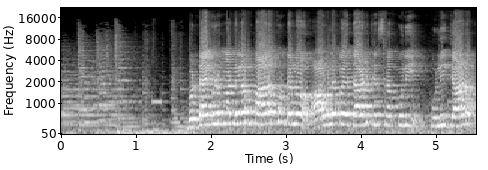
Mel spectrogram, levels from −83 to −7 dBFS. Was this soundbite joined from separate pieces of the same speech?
yes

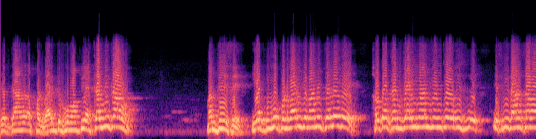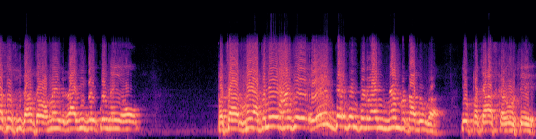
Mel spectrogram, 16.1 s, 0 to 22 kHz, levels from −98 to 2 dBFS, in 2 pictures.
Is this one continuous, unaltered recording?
yes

